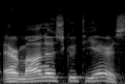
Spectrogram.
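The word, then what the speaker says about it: Hermanos Gutiérrez: this week too we're back with with uh Hermanos Gutierrez the duo from uh the it is no Hermanos Gutierrez that's how you pronounce that's not how you said it the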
